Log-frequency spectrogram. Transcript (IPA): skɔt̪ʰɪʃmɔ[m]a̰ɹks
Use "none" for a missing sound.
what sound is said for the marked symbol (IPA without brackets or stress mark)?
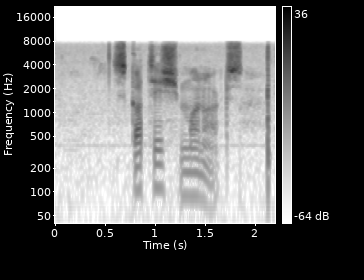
n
